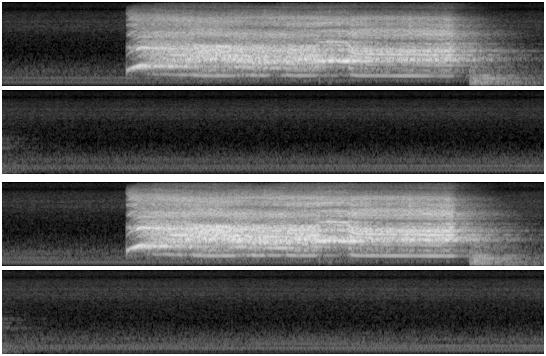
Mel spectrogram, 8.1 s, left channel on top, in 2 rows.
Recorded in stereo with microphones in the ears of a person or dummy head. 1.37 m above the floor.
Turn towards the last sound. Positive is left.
turn(degrees=20)  # may be behind; listen again after turning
